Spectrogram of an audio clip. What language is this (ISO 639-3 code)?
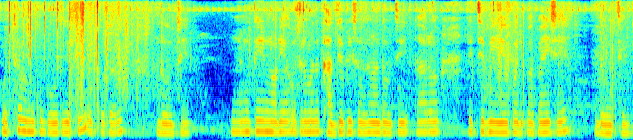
ori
